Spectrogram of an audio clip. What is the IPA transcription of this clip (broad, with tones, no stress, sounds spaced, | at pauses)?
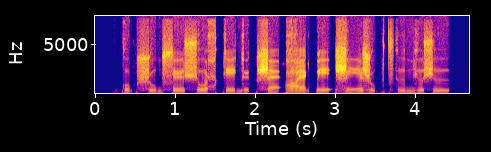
k o˧ k ʂ u˦ b s ø˦ ʃ o˦ ħ k e˨ ɡ ø˨ k ʂ æ˧ ʔ ʕ æ˦ k͡p e˧ ʔ ʐ e˨˦ ʐ u˨ k t͡sʼ ɯ˧ bʲ o˦ ʃ ɯ˧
